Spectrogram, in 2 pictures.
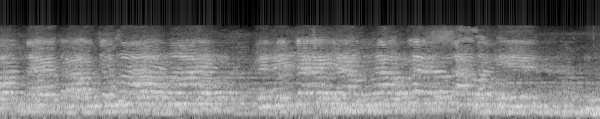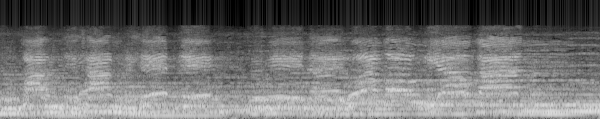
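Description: A choir singing a song over steady instrumental accompaniment.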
